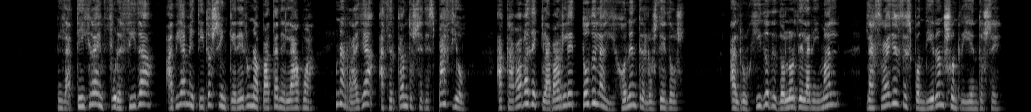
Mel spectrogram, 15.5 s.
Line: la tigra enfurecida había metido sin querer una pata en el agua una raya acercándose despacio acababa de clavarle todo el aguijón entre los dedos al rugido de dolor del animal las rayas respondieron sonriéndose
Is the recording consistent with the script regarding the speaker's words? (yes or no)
yes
